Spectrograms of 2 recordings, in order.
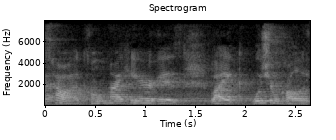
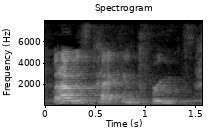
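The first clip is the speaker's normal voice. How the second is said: normal talking voice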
